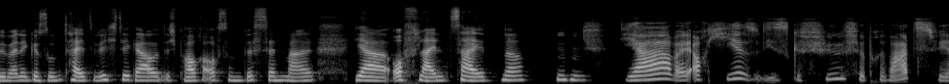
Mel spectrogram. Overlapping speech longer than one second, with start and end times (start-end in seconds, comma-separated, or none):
none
